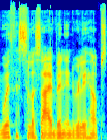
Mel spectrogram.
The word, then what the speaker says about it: psilocybin: And I'm saying psilocybe because I'm in Canada. And really, I've learned that like the age-old Canadian accent pronounces it as psilocybe. But for those who listen to a lot of American speakers, it's psilocybin.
